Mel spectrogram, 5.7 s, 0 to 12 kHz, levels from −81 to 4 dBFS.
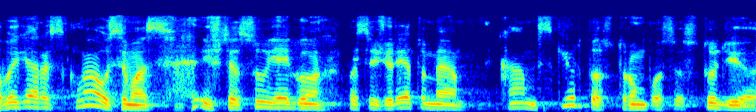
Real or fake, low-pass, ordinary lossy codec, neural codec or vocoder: real; 7.2 kHz; MP3, 64 kbps; none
